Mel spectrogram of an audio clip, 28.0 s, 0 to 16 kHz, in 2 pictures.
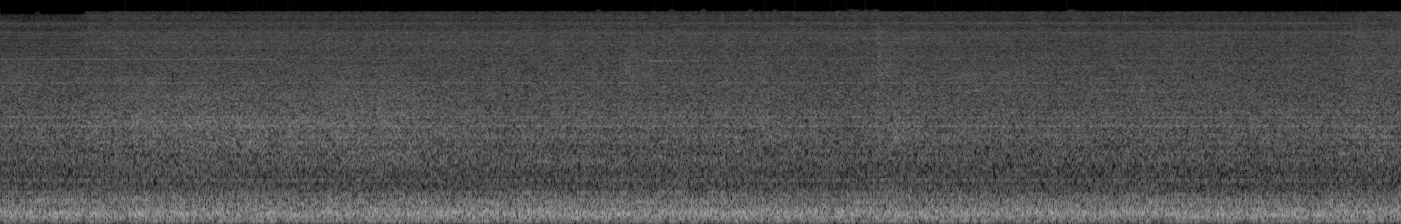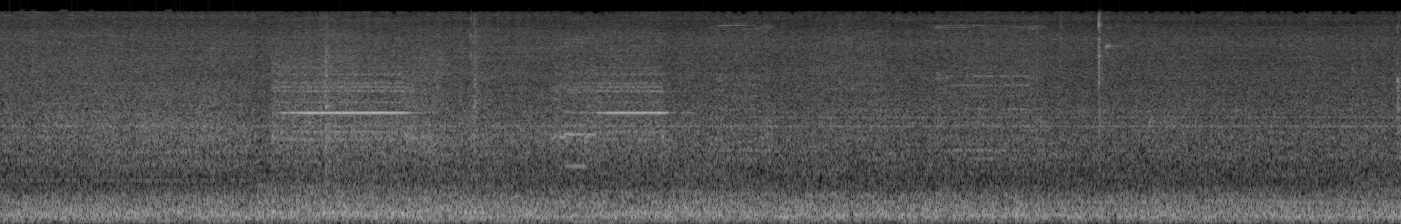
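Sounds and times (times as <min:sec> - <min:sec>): milling machine hum: 0:12.4 - 0:28.0
high-pitched whine: 0:19.5 - 0:21.6.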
